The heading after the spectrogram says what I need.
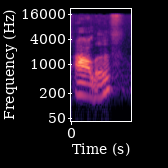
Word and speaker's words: Aleph: So the first letter of the Hebrew alphabet, which is Aleph, it's pronounced Aleph.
